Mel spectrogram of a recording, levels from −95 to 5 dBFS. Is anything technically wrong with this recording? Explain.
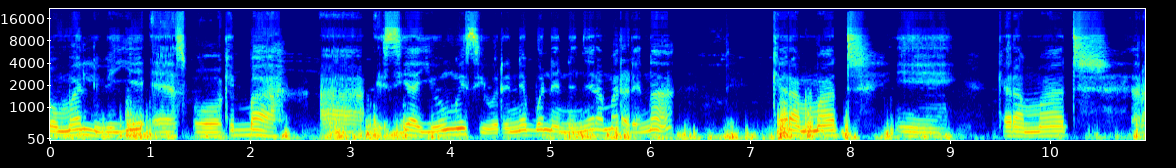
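Yes. Throughout, the speech sounds grainy and rough, likely from Opus compression in music mode. Starved bands get refilled with folded spectrum or noise, which fits a bitrate near 24 kbps.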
